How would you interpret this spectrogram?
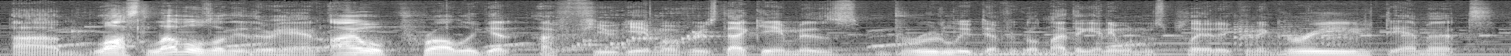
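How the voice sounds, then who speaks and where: Low monotone young man over game music. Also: quick pace, hardly any pauses. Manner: self-described monotone, rambling with filler and restarts. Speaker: let's play host. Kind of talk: casual gameplay commentary. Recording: game music playing behind voice.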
